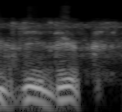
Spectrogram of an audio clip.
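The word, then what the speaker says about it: Dubuque: debuk Iowa I rebuke the debuk place rhymes with puke that's not a fluke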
